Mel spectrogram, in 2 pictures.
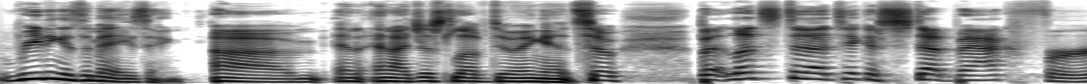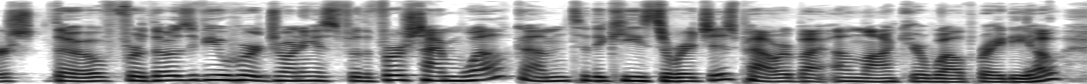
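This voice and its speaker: Lively intonation marks this woman's fairly low-pitched voice. She keeps a moderate pace and very even loudness. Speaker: radio host. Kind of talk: show introduction; casual chat. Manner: animated.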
